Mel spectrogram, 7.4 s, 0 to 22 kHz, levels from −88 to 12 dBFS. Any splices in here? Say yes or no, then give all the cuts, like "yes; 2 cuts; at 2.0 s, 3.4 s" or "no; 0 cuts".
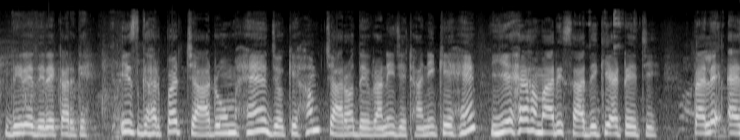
yes; 2 cuts; at 1.0 s, 4.8 s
